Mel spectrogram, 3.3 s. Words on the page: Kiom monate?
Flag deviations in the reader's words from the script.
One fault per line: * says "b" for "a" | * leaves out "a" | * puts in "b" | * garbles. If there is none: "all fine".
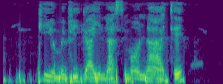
* puts in "vi gajnas"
